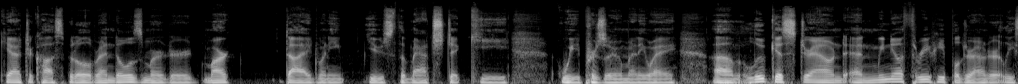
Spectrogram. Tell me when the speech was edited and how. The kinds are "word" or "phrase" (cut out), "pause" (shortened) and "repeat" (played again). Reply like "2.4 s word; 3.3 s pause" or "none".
none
